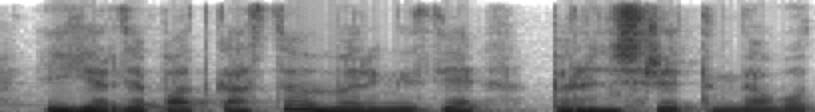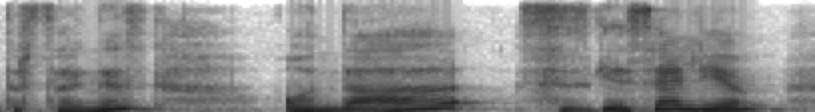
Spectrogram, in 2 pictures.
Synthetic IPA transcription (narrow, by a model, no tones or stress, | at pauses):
je̞ɡʲe̞ɾd̪e̞pʰo̞t̪kast̪ːəwɵmɪɾɪŋɪzd̪e̞b̥ɪɾɪnʃɪɾe̞t̪ʰːəŋd̪ɑpwo̞t̪əɾsɑɴəz | wo̞nd̪ɑsɪzɡʲe̞sæle̞m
